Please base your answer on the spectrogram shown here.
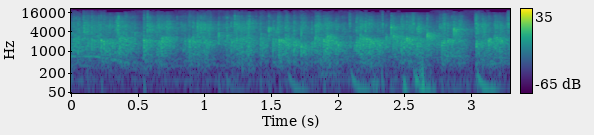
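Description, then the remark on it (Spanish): Sustained applause from a large crowd, given for Christ during a sermon, dense and steady throughout, with some low thumps and faint voices mixed into the clapping. “un aplauso a Cristo, por favor.”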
